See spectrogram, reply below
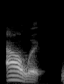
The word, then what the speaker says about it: Alex: He pronounces it Alec, like Alec Baldwin.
